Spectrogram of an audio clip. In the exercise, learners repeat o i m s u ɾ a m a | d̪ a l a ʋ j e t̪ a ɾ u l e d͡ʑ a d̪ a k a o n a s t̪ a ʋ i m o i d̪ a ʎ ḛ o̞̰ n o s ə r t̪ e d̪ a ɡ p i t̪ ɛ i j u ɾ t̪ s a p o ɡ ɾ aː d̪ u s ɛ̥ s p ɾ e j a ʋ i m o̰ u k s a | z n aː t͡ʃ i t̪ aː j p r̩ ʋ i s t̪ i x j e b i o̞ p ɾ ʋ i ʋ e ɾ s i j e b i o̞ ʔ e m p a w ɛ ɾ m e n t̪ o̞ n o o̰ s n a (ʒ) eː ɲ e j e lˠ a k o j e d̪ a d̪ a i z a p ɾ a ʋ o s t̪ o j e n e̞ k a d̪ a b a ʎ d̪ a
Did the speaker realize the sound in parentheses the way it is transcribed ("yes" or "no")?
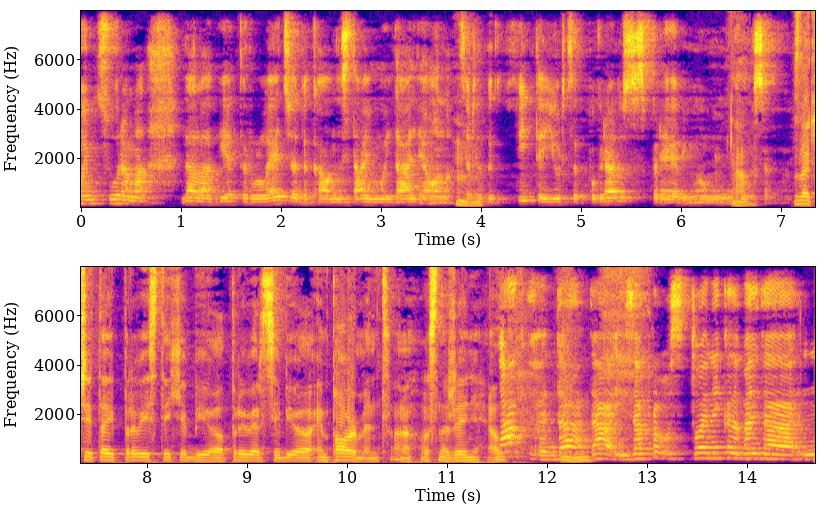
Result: yes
